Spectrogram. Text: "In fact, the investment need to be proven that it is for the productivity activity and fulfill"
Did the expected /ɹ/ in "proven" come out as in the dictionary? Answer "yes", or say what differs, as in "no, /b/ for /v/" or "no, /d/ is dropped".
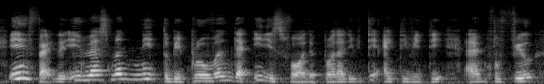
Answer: yes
